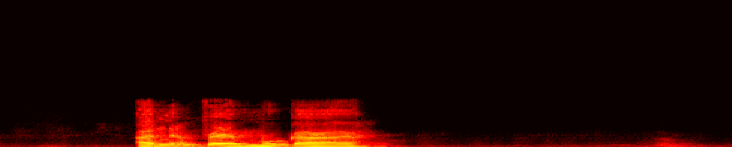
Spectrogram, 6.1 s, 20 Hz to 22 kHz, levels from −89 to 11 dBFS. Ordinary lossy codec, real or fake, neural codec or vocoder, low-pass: Opus, 64 kbps; fake; codec, 16 kHz, 1.1 kbps, Voila-Tokenizer; 7.2 kHz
